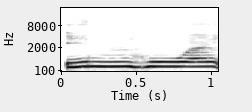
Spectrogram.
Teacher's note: nun sukun dibaca dengan jelas tanpa ada dengung tambahan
